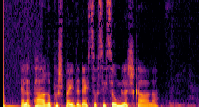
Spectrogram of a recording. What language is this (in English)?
Romansh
